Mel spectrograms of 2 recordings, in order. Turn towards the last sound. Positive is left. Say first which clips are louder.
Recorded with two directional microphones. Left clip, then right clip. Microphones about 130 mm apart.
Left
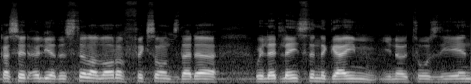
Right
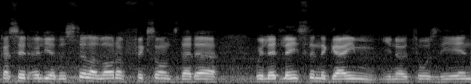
# left 1 dB
turn(degrees=40)  # may be behind; listen again after turning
